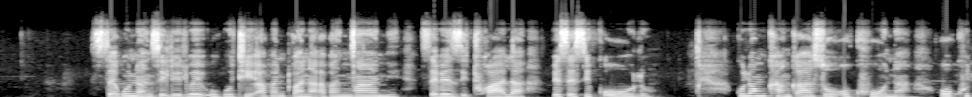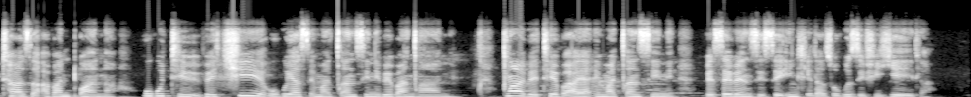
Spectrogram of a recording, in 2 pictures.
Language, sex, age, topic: North Ndebele, male, 36-49, health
